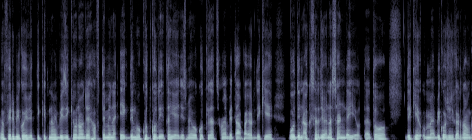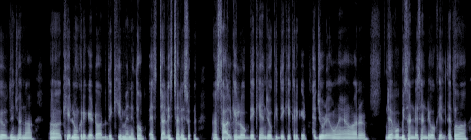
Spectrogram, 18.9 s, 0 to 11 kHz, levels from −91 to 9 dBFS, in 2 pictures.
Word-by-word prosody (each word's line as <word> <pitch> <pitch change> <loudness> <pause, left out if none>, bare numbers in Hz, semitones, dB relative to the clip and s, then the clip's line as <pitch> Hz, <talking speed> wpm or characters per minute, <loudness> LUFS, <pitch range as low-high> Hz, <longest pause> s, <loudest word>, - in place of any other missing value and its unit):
फिर 135 +1 +5
भी 135 -1 +5
कोई 120 -1 +4
व्यक्ति 120 +1 -2
कितना 115 +1 0
भी 120 - +4
बिज़ी 110 -1 +2
क्यों 110 0 +1
ना 105 - +4
हो 95 - +3
जाए 100 +2 +2
हफ़्ते 115 -3 -1
में 115 +1 +4
ना 115 - +1
1 100 -1 +1
दिन 115 +1 +3
वो 115 - +3
खुद 110 - +2
को 110 - +4
देता 100 +1 0
ही 110 -2 +2
है 100 - 0
जिसमें 100 +2 -3
वो 100 0 +2
खुद - - 0
के 100 - -2
साथ 100 - 0
समय 95 0 -1
बिता 95 +1 -1
पाए। 90 - -3
और 105 -1 -2
देखिए 110 +1 -2 0.3
वो 110 - +5
दिन 120 +1 +3
अक्सर 120 - 0
जो 110 0 +3
है 105 - 0
ना 110 - +3
संडे 105 -2 +1
ही 110 0 +1
होता - - -5
है। - - -3
तो 120 +1 +1 0.4
देखिए 125 +2 +2
मैं 110 -1 +1
भी 120 - +3
कोशिश 115 +1 +2
करता 105 0 0
हूँ 105 0 +2
कि 105 - +4
उस 100 -1 +2
दिन 105 +1 +1
जो 110 - -1
है - - -1
ना 100 0 0 0.4
अ, 105 -1 +2
खेलूँ 105 +1 +3
क्रिकेट। 105 -1 -1
और 105 +2 -1
देखिए 125 +3 -2
मैंने 125 0 +2
तो 125 0 0
ऐसे 105 - -3
40-40 120 +3 +1 0.5
अ, 110 - +2
साल 105 -2 0
के 115 - 0
लोग 105 -3 0
देखे 100 +1 -1
हैं 100 -1 0
जो 100 +1 +2
कि 100 - -5
देखिए 100 0 -3
क्रिकेट 95 0 -4
से 100 - -2
जुड़े 100 0 +2
हुए 95 -2 -1
हैं, 90 - -1
और 100 0 0 0.4
जो 110 - +3
है - - +3
वो 110 +1 +2
भी 115 +2 +2
संडे 100 -3 0
संडे 100 -2 -1
को 100 - +1
खेलते 95 +2 -5
हैं। - - -10
तो 140 +1 +1
105 Hz, 285 wpm, -20 LUFS, 100-115 Hz, 0.5 s, फिर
